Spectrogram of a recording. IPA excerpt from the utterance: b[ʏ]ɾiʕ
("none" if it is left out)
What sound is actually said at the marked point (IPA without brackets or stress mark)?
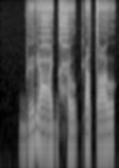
ʏ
